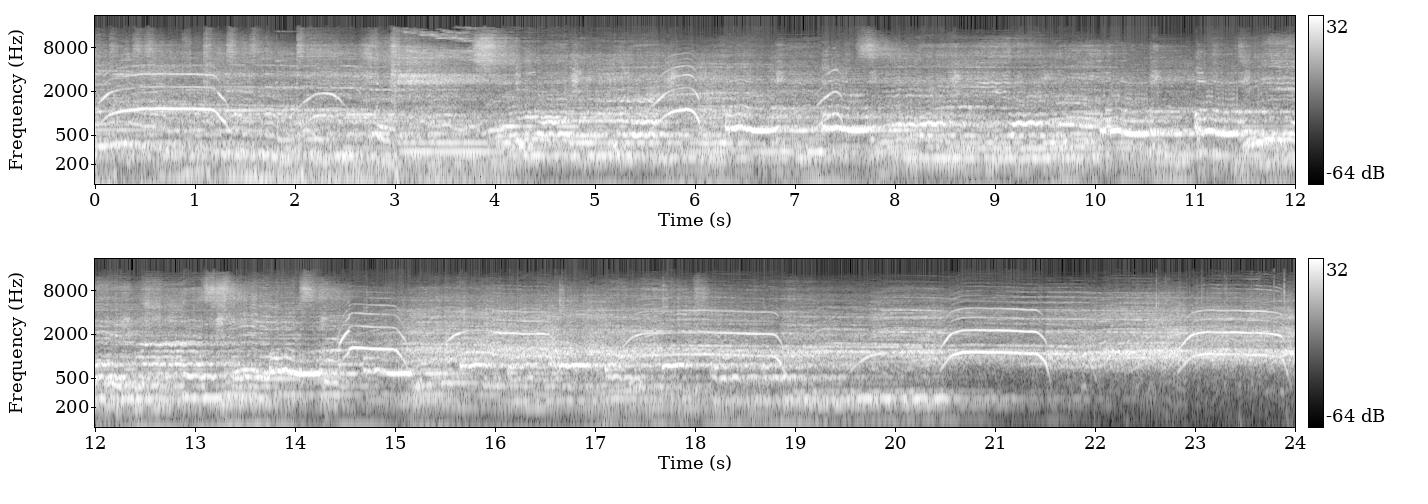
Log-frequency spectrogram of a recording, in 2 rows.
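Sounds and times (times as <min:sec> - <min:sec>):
high-pitched screams: 0:00.0 - 0:06.3, 0:14.3 - 0:24.0
audience screaming and cheering: 0:00.0 - 0:10.8, 0:12.5 - 0:24.0
live pop music: 0:00.0 - 0:24.0.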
